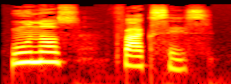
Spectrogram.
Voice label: "unos faxes", Spanish

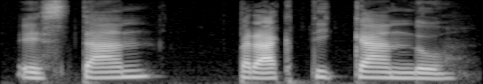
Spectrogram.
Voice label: "estan practicando", spanish

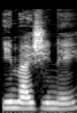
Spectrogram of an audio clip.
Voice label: imagine, french

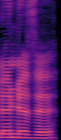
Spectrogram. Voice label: nephew, french

